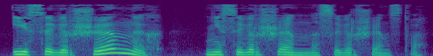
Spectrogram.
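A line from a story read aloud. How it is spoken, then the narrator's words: Plain. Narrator (Russian): говорит лествичник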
